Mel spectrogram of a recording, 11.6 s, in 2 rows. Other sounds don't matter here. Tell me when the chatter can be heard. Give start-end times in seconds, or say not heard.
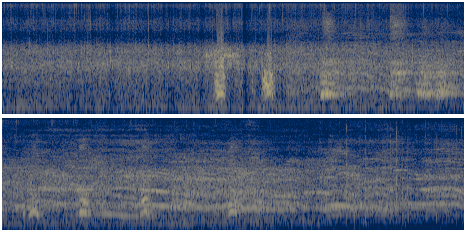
3.5-11.5.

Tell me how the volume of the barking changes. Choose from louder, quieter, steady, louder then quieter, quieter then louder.
quieter.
